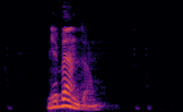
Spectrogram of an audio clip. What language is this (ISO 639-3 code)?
pol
